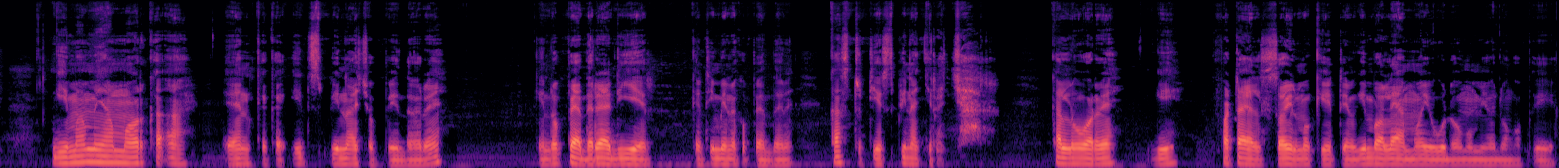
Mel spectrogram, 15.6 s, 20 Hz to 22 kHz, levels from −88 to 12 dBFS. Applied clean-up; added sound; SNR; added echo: none; none; none; none.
